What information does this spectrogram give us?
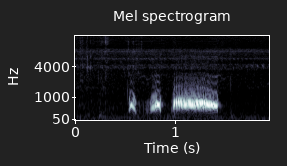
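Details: Spotted dove used as a lure bird, cooing rapidly to stimulate decoy training: two brief low coo notes followed by one long steady hollow coo, clean and loud.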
